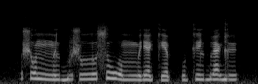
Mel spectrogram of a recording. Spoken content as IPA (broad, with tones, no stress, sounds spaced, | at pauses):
ʃ o˦ nː o˨ lʲ b u˧ ʃ lː u˧ s u˦ w o˨ mː ø˨ ɾʲ æ˦˨ kʲ æ˨ pː u˨ kʲ œ˦ lʲ b æ˦ ɡ y˧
